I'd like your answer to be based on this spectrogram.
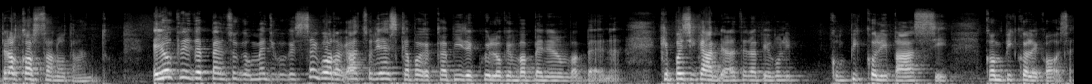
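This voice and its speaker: At a fairly quick pace, a woman with a fairly high pitch talks with lively intonation over noticeable background noise. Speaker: mother of a mentally ill son. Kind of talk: emotional testimony. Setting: TV studio.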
